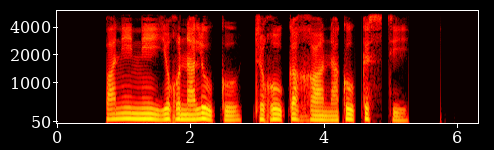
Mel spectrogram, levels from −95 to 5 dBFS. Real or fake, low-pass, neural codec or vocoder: real; 5.4 kHz; none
